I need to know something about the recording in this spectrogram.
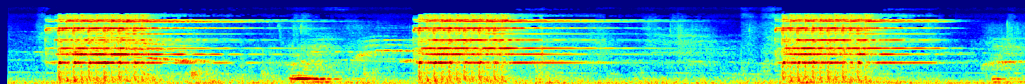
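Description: A bell rings three times, about three and a half seconds apart, each ring loud for about a second and then fading out.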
